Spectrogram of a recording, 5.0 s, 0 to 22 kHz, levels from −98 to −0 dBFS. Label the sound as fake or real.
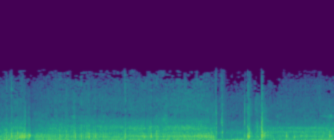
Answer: real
